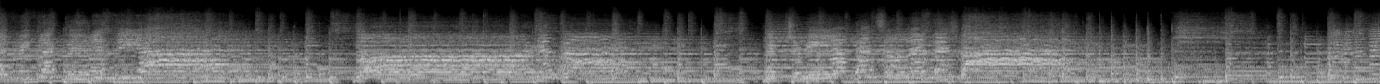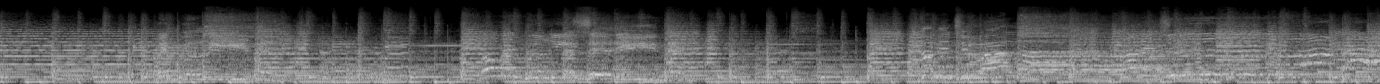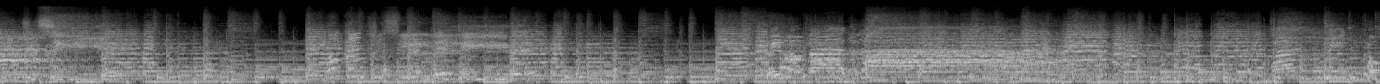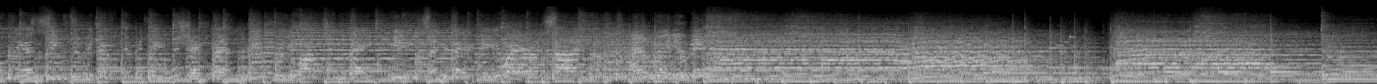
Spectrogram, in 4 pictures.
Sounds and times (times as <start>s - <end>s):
Music: 0.0s - 55.1s.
